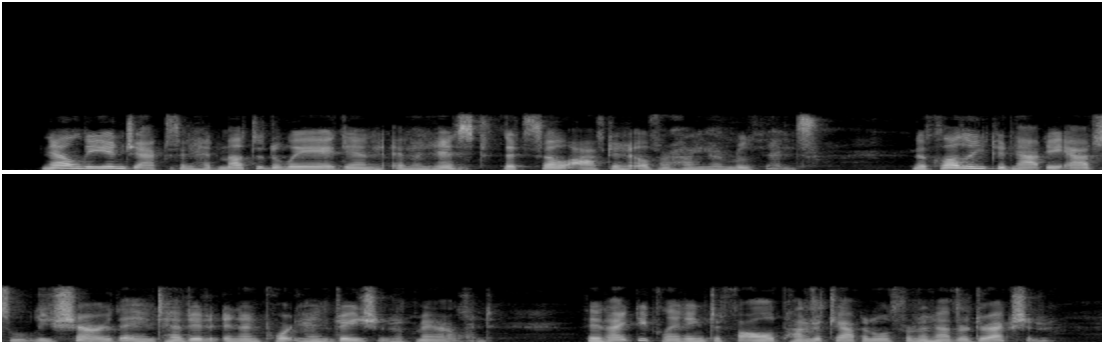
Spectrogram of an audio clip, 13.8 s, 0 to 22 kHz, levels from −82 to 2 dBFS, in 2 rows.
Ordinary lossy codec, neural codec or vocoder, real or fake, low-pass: Opus, 64 kbps; autoencoder, 22.05 kHz, a latent of 192 numbers a frame, VITS, trained on one speaker; fake; 7.2 kHz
